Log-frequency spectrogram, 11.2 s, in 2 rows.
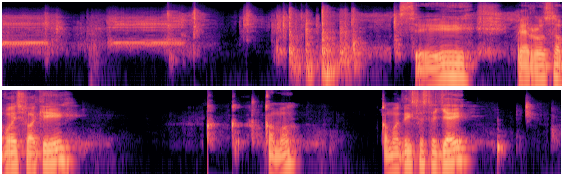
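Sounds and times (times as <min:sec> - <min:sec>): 
telephone ringing: 0:00.0 - 0:01.9
speech: 0:04.1 - 0:06.4, 0:08.3 - 0:08.6, 0:09.4 - 0:10.4.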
